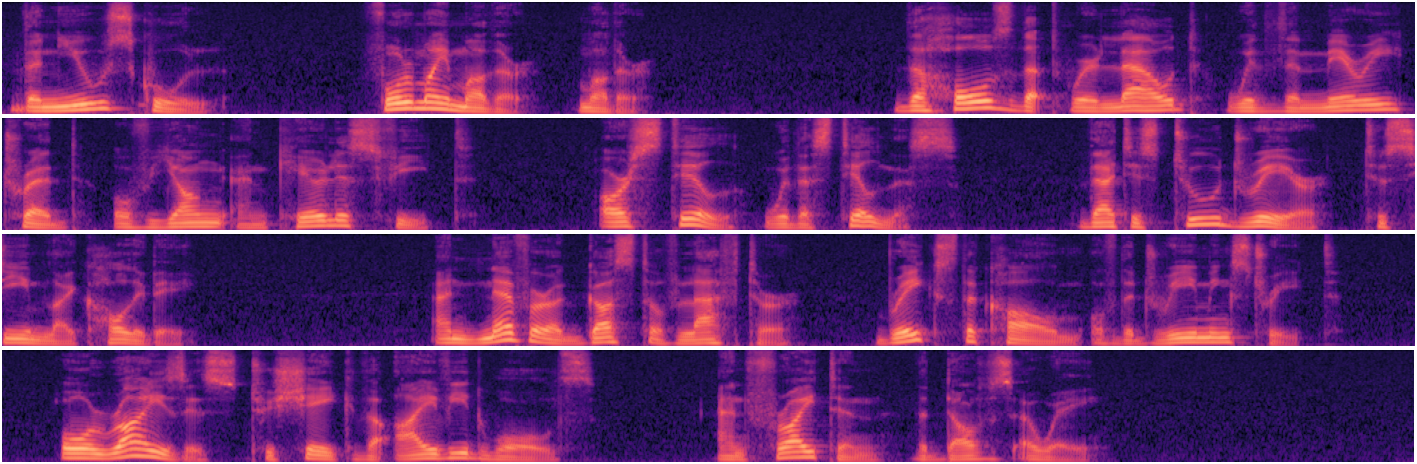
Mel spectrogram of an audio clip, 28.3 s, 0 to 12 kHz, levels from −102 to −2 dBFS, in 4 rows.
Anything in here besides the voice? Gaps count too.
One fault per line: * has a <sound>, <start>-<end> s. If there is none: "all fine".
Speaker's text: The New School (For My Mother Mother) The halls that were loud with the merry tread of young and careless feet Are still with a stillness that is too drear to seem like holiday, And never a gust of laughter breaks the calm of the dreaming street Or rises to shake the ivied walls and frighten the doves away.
all fine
